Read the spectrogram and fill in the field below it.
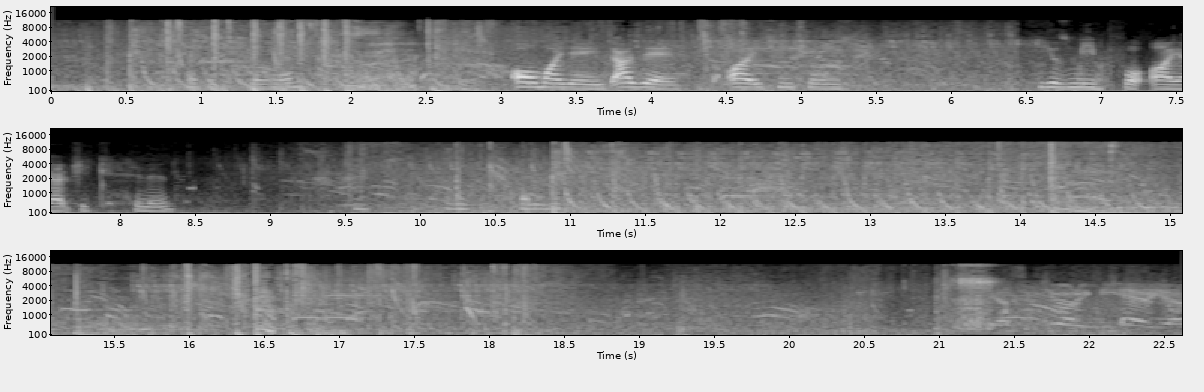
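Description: Blaster rifles fire in quick bursts of sharp zapping shots.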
